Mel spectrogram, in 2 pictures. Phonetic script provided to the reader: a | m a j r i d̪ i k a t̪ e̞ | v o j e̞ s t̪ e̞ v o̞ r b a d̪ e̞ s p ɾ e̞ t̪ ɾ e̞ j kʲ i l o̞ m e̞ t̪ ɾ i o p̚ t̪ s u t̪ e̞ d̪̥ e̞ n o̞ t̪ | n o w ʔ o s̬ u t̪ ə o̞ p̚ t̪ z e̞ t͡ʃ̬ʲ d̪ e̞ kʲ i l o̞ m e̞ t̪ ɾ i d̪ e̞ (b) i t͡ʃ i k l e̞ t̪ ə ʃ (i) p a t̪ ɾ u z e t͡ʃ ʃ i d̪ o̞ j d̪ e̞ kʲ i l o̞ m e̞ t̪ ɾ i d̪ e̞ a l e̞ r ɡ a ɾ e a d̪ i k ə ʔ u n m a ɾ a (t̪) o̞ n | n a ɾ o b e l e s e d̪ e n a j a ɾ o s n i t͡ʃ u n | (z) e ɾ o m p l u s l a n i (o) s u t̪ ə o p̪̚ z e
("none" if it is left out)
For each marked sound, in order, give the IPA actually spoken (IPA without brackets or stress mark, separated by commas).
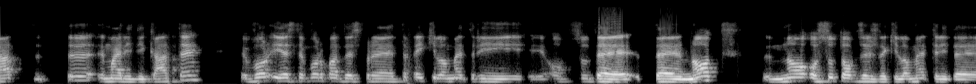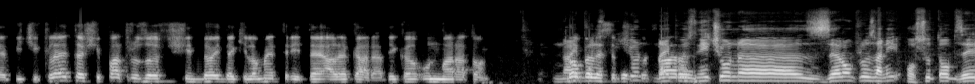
b, i, t̪, z, o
